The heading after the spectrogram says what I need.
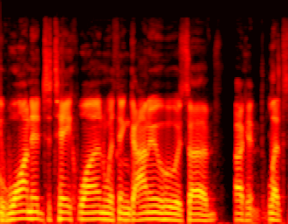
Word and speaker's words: Ngannou: When I saw Ngannou, is that how you say it? Ngannou, yeah.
